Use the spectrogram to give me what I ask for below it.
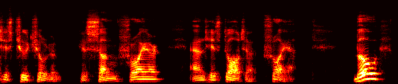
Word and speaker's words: Freyja: Freya is usually pronounced Freya though that is a modern pronunciation in several languages her name in Old Norse would be friar so one can say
